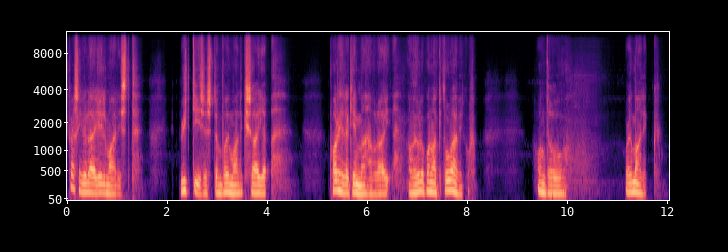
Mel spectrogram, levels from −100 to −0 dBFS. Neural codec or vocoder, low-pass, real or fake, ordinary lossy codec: codec, 16 kHz in and 24 kHz out, 0.8 kbps, FocalCodec, streaming, 65536 codes; 10.8 kHz; fake; none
